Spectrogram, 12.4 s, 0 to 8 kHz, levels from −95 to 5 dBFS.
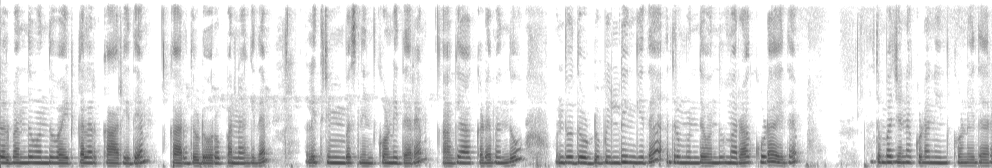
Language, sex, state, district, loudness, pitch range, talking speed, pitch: Kannada, female, Karnataka, Shimoga, -32 LUFS, 245-275 Hz, 160 wpm, 265 Hz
